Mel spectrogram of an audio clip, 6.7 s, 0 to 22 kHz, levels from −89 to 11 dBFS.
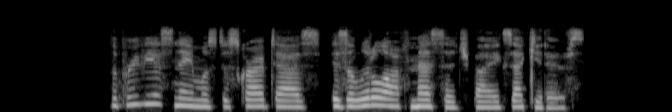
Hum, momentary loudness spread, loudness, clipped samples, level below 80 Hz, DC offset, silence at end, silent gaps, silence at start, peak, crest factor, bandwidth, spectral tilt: none; 10 LU; -27 LUFS; under 0.1%; -70 dBFS; under 0.1%; 0.9 s; 3.21-3.30 s; 1.1 s; -10 dBFS; 18 dB; 7.8 kHz; -4.5 dB/octave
